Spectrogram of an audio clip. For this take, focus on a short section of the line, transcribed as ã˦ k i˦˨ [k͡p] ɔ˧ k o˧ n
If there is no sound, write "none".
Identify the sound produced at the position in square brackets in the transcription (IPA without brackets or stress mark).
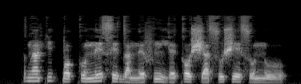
k͡p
